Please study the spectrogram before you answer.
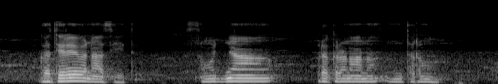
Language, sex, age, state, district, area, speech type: Sanskrit, male, 60+, Karnataka, Uttara Kannada, rural, spontaneous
